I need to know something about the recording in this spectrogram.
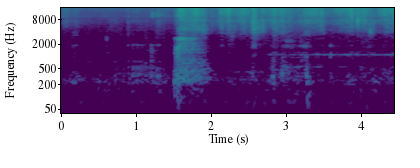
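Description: Near silence, with faint handling sounds of a small Phillips screwdriver being worked in a plastic enclosure's screws and one brief scrape or rustle about one and a half seconds in.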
